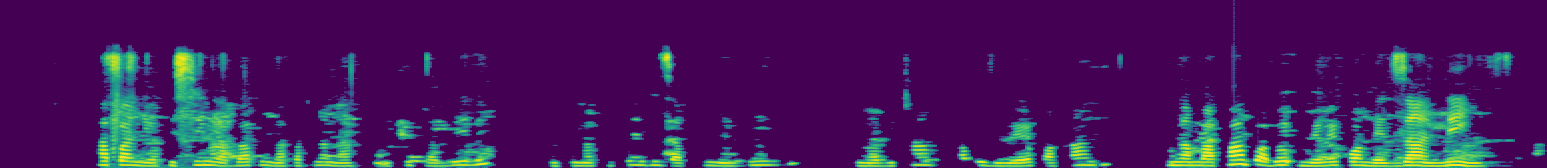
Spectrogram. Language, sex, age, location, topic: Swahili, female, 25-35, Nakuru, education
